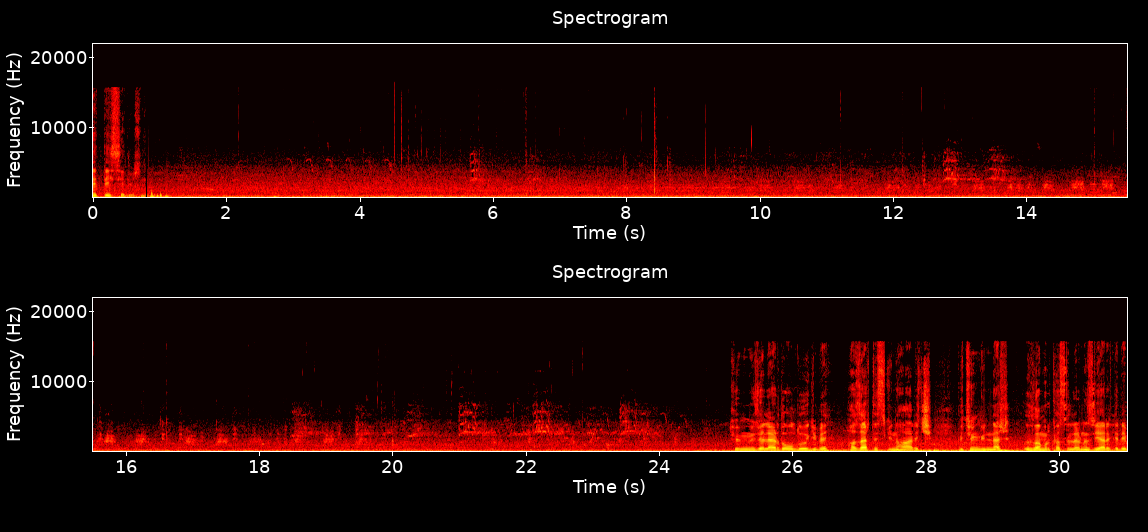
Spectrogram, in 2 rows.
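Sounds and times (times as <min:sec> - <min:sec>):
ducks quacking: 0:10.4 - 0:20.1.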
